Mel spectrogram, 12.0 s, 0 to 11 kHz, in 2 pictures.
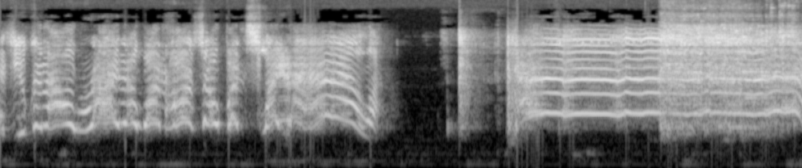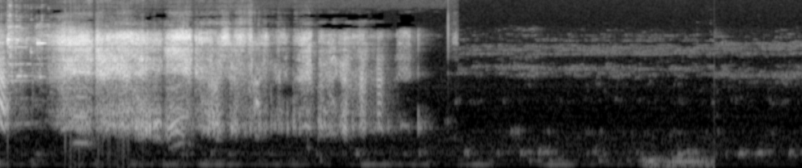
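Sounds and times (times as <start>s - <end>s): woman screaming: 3.8s - 6.2s
crashing and breaking: 4.7s - 7.0s.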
